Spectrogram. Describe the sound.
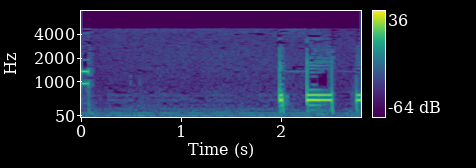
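DTMF tones ring out as a telephone number is keyed in on a line: three short electronic beeps, each a steady two-tone pitch, rise out of a quiet hiss, the middle beep held longest.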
